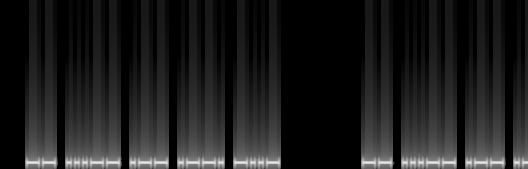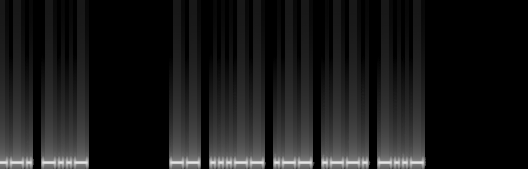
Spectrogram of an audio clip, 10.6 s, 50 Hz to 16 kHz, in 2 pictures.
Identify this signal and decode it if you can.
Morse code, heard as a keyed tone, about 30 wpm, 700 Hz. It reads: M3WPX M3WPX M3WPX
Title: DXCC-100 Call Signs - 5 Characters - Repeated 3x - 30wpm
